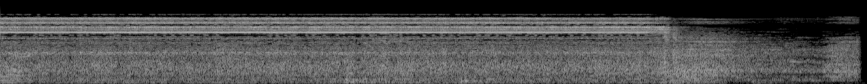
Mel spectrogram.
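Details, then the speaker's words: E-bike hub motor on sine wave controller with hall sensor wire disconnected: loud, steady high-pitched electromagnetic whine over the spinning motor, fading as it winds down; caused by the improperly connected hall sensor. "This is the sound of the electromagnetic. When there's a whole sensor area or the hole while it isn't properly connected, you'll hear this sound."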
